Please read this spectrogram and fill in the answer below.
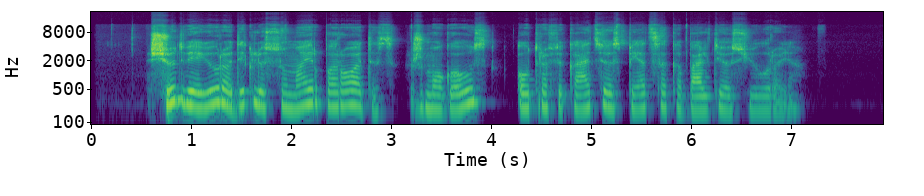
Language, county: Lithuanian, Vilnius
